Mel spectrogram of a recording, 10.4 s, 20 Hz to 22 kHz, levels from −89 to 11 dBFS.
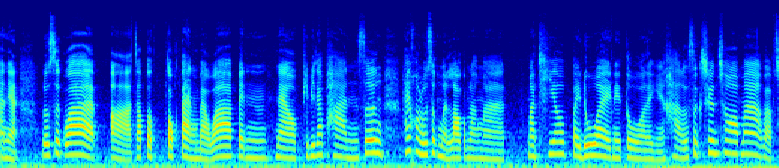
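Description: At about 8.75 s there's a DC step: the waveform's zero line suddenly jumps by about -36 dBFS and holds there until the end. You hear it as a single low thump at that moment, while the speech itself carries on unchanged underneath.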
